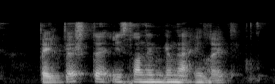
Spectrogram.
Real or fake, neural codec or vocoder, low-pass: fake; codec, 16 kHz in and 24 kHz out, 1.1 kbps, FireRedTTS-2 codec; 7.2 kHz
